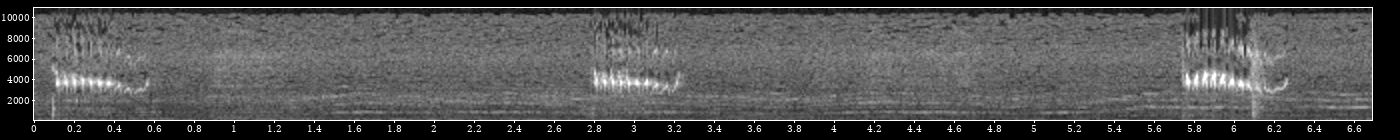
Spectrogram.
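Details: High, thin, bird-like whistling squeaks with each breath about every three seconds from a sleeping mother; unusual snoring.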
